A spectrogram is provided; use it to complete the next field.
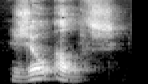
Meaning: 1. like, such as 2. as, just like, just as, the way that
- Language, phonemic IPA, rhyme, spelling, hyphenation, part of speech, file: Dutch, /zoːˈɑls/, -ɑls, zoals, zo‧als, conjunction, Nl-zoals.ogg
